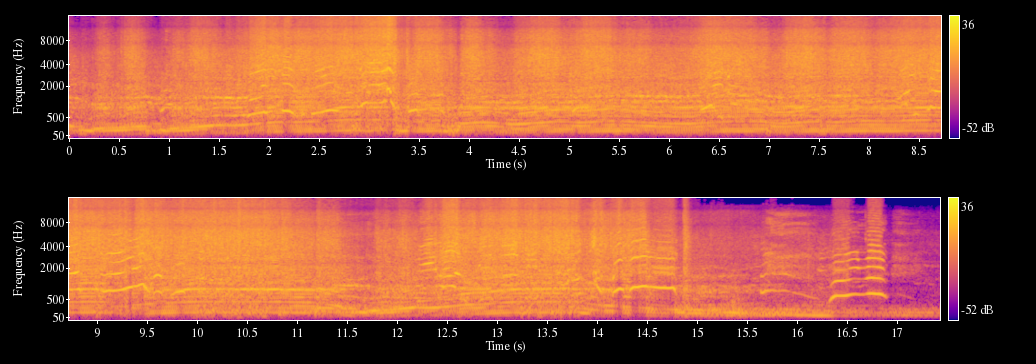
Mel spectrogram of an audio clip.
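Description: A car drifting in practice for a drift championship, its engine revving hard and rising in pitch while tires squeal and skid almost continuously, loud and close, with a voice speaking intermittently over the noise.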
